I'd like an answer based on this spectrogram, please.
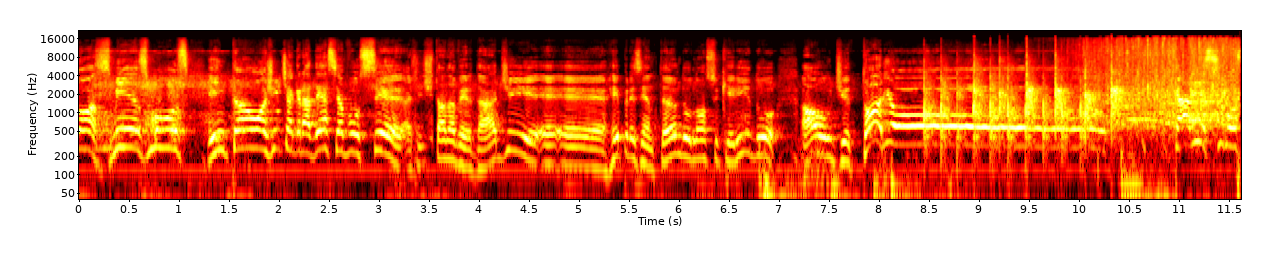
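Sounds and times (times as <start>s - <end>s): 
speech: 0.0s - 9.6s, 11.0s - 11.6s
audience applause: 9.0s - 11.6s.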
